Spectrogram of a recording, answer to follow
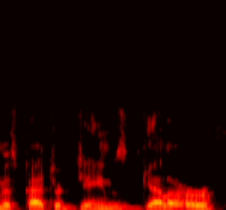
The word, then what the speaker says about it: Gallagher: My name is Patrick James Gallagher, or Gallagher as we say over here, but Gallagher I think is a proper way to say it.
